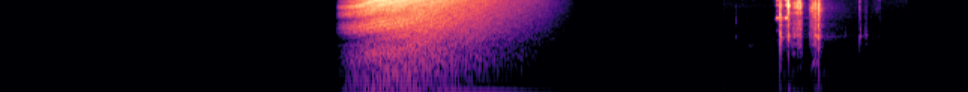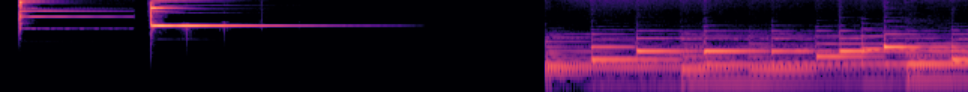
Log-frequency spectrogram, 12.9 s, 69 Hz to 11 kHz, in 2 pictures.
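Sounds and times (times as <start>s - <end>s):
sharp clicks: 4.8s - 6.0s
bell-like dings: 6.6s - 9.3s
soft keyboard music: 10.0s - 12.9s.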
